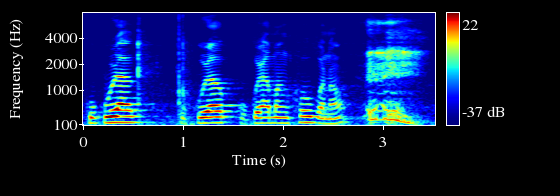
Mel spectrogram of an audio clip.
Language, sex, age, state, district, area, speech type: Assamese, male, 30-45, Assam, Sivasagar, urban, spontaneous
